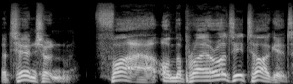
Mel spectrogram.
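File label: Speech Priority Target, British English; World Of Warships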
